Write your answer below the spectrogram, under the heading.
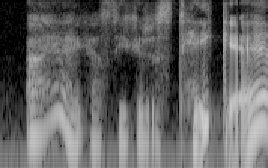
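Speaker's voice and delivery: soft, hushed, unvoiced whisper.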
